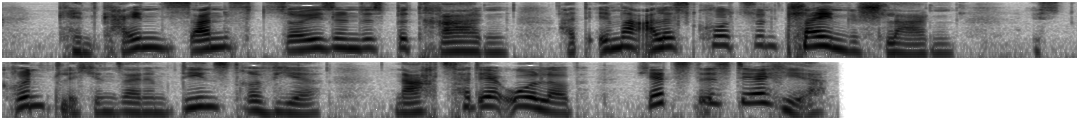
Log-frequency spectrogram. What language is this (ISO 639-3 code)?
deu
